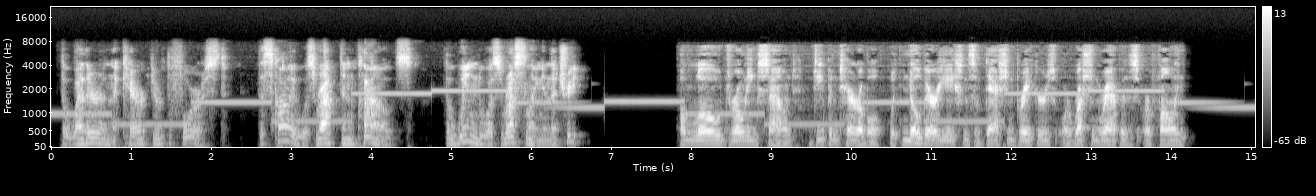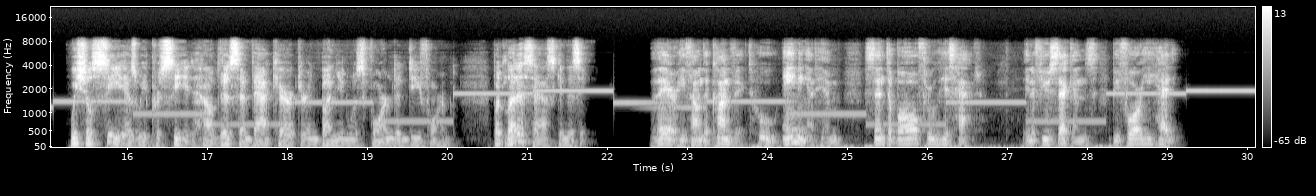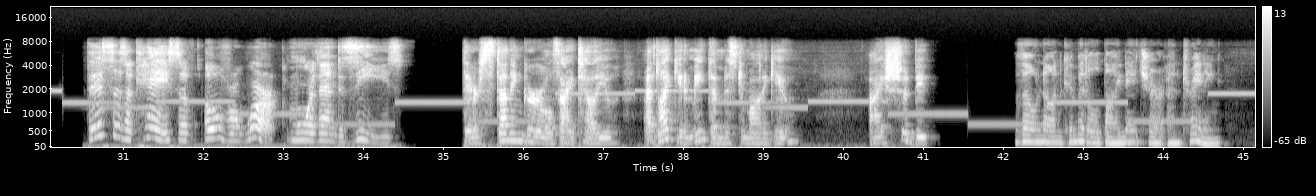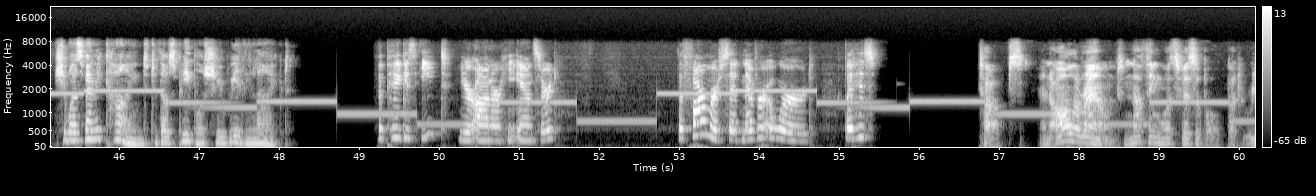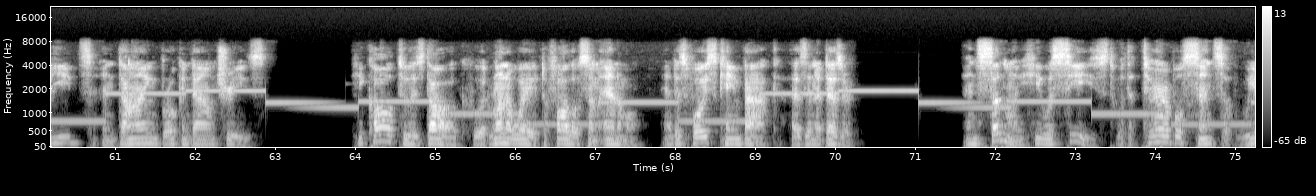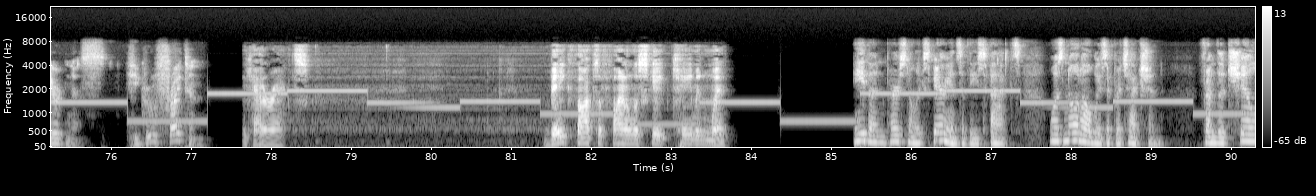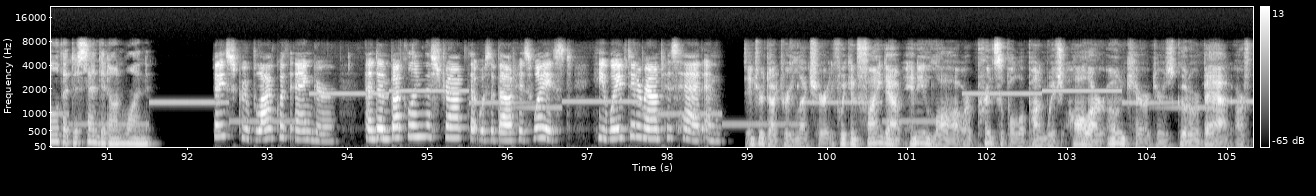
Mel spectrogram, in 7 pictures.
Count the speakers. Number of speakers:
eight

